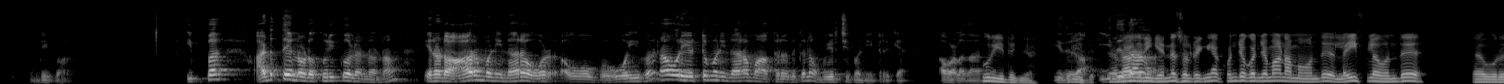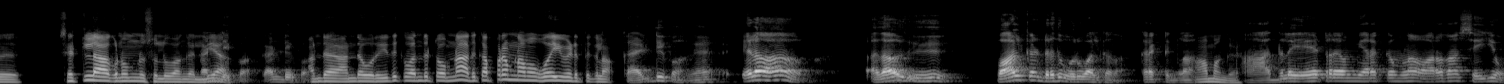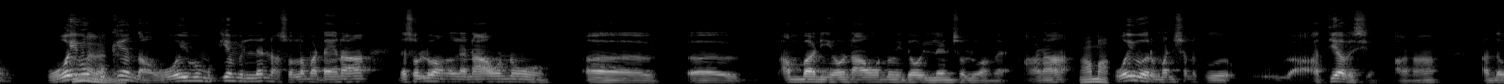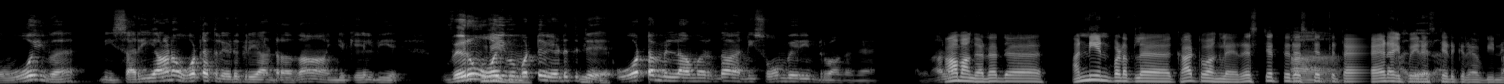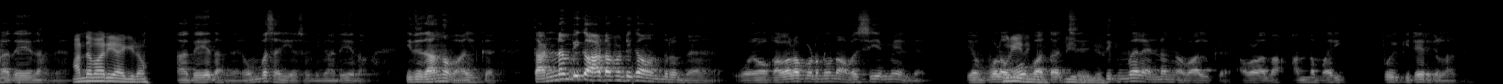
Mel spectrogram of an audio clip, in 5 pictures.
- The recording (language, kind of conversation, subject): Tamil, podcast, தன்னம்பிக்கை குறையும்போது நீங்கள் என்ன செய்கிறீர்கள்?
- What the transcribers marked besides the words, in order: lip smack; in English: "லைஃப்ல"; yawn; drawn out: "அ"; trusting: "அதேதாங்க, அதேதாங்க, அதேதா அதேதாங்க, ரொம்ப … மாரி போய்க்கிட்டே இருக்கலாங்க"; laughing while speaking: "அப்படின்னு. அந்த மாரி ஆயிடும்"; in English: "ஆட்டோமேட்டிக்கா"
